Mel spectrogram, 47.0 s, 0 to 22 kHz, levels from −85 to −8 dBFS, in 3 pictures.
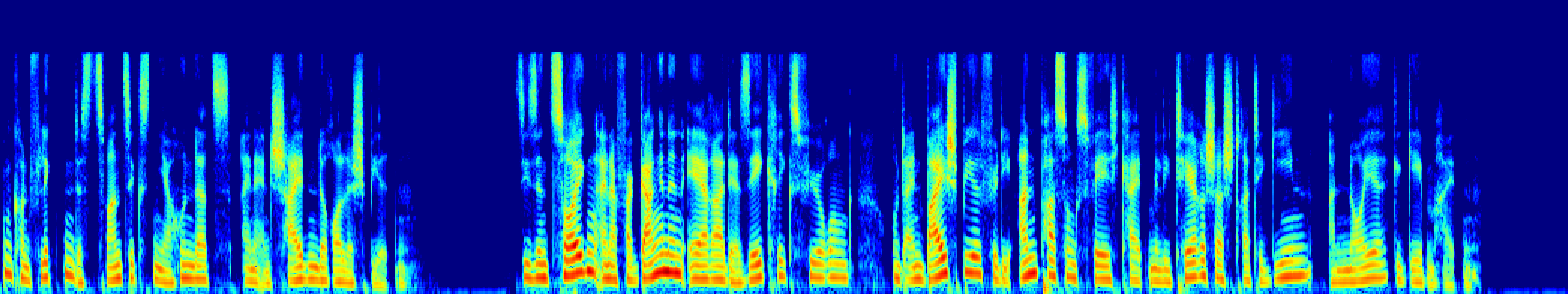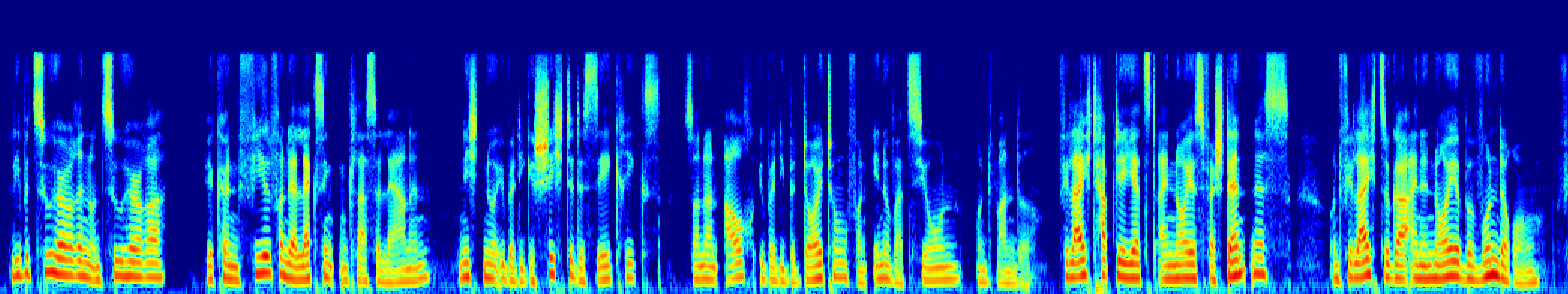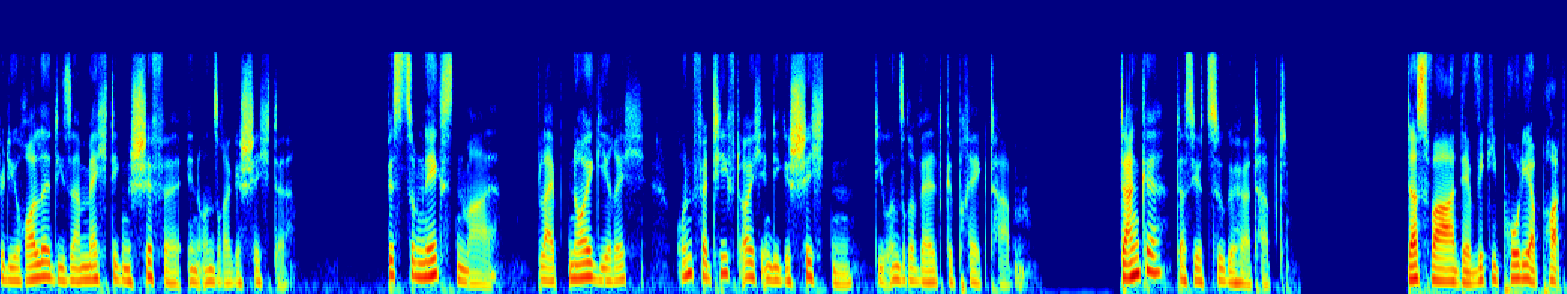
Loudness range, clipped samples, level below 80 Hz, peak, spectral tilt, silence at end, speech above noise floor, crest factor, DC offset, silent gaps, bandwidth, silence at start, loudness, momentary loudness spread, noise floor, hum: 6 LU; under 0.1%; -52 dBFS; -4 dBFS; -5 dB/octave; 0.05 s; over 65 dB; 20 dB; under 0.1%; 42.51-42.55 s, 44.40-45.42 s; 11.5 kHz; 0.05 s; -25 LUFS; 15 LU; under -90 dBFS; none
